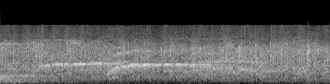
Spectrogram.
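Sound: audience applause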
